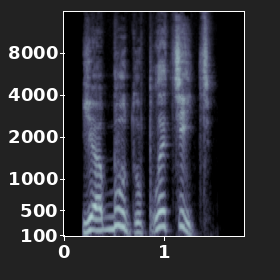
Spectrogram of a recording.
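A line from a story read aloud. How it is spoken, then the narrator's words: Babbling. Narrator (Russian): залепетала она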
